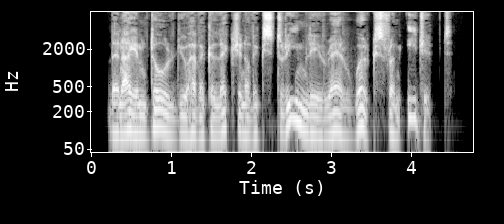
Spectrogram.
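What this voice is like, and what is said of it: Arabic accent with a lilt. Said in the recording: “his voice rich with the lilt of an Arabic accent.”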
